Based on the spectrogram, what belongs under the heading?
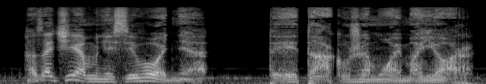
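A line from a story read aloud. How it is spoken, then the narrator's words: Whisper with nasty giggling. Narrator (Russian): Прошел шепот с каким-то мерзким хихиканьем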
